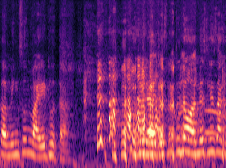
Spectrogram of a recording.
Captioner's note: laughs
